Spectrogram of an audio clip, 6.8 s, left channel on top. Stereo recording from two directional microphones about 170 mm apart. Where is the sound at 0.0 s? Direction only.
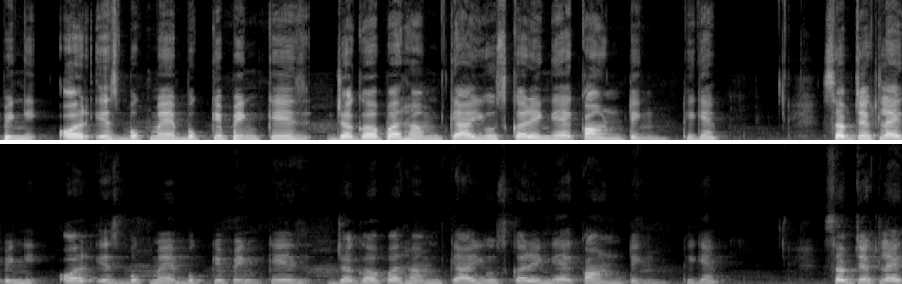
45° left (ahead or behind).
